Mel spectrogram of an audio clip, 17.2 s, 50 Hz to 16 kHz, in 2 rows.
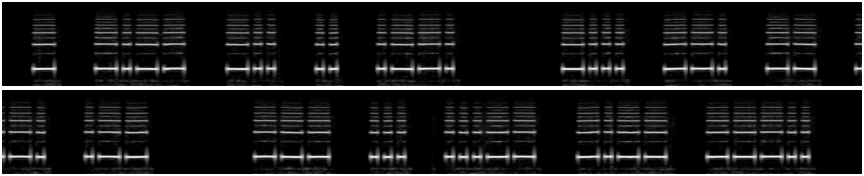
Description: Morse code, heard as a keyed tone, about 18 wpm, spaced as for 13 wpm, 800 Hz. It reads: TYDIP BGMRW OS3Y8
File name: training / NAVPERS 11049to11060 / NAVPERS 11054 RA RB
